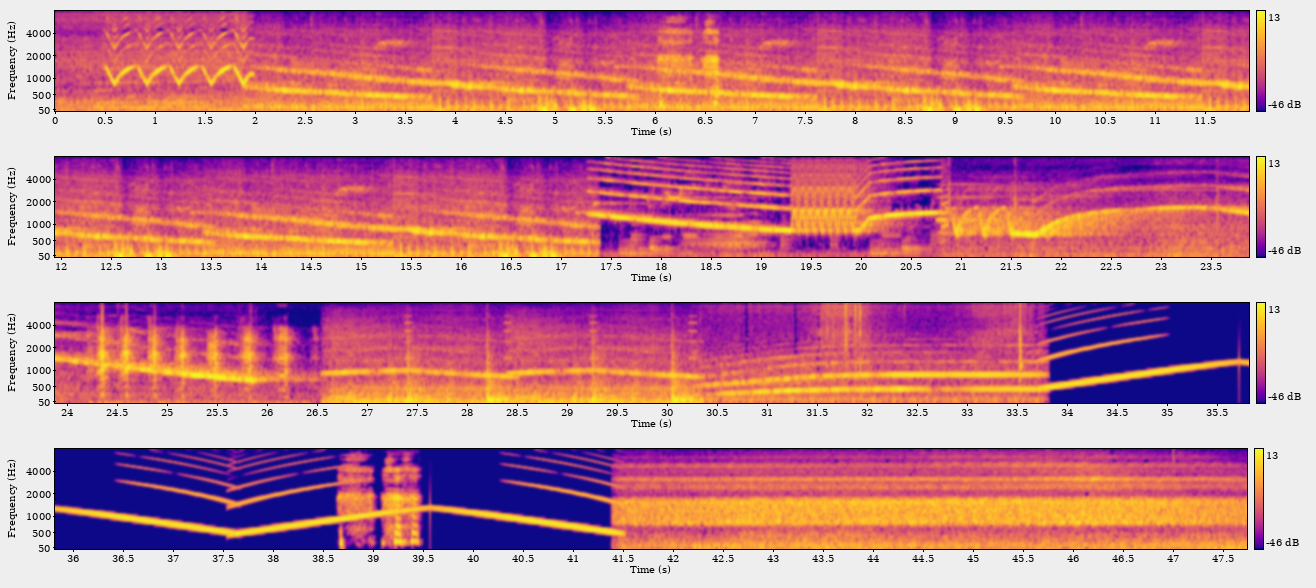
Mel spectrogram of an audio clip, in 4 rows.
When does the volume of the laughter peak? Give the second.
39 s.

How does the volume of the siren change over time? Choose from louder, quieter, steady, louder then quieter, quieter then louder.
steady.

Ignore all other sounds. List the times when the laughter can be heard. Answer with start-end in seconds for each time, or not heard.
6.0-6.7, 24.2-26.4, 38.6-39.5.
